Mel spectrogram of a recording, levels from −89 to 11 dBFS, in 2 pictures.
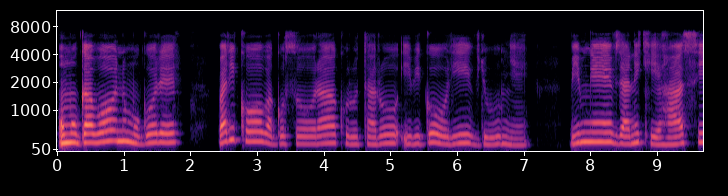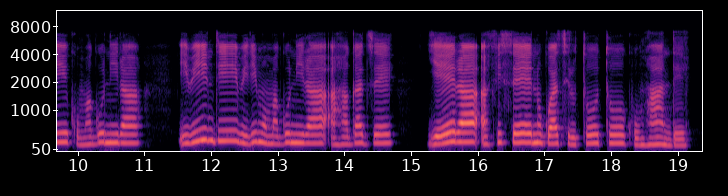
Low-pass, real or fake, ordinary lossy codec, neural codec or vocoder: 7.2 kHz; real; MP3, 96 kbps; none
